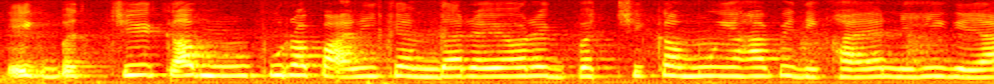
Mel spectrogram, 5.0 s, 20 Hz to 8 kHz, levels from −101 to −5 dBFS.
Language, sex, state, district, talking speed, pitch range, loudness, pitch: Hindi, female, Haryana, Jhajjar, 230 wpm, 300-330 Hz, -16 LUFS, 310 Hz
